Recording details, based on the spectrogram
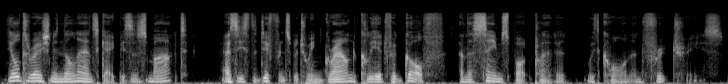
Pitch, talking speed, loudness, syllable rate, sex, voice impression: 125 Hz, 225 wpm, -20 LUFS, 6.0 syllables/s, male, masculine, adult-like, slightly cool, sincere, slightly sweet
